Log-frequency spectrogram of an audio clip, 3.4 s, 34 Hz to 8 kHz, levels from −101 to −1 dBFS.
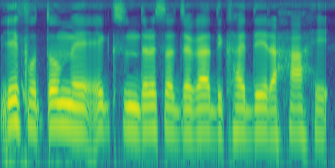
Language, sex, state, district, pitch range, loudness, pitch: Hindi, male, Arunachal Pradesh, Lower Dibang Valley, 120-135 Hz, -15 LUFS, 125 Hz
